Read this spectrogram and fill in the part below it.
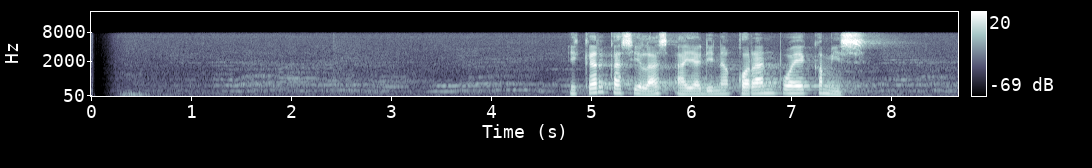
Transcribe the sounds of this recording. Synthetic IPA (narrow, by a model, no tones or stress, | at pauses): ʔikərkasilasajadinakɔɾanpoɛkəmis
